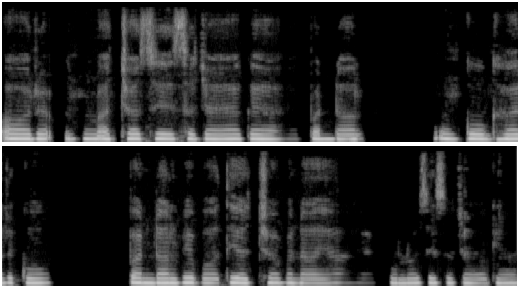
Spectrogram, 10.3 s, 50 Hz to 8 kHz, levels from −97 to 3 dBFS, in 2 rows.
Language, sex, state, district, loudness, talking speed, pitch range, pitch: Hindi, female, Chhattisgarh, Bastar, -28 LUFS, 120 wpm, 250-260 Hz, 255 Hz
